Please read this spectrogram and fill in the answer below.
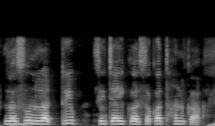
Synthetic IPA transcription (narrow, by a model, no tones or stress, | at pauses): ləsunlaʈɾip̚ | sĩt͡ʃaːikəɾsəkət̪hənka̰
